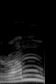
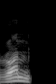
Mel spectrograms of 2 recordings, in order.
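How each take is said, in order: First: The syllable ends with a nasal m sound. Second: The syllable ends with a plain n sound. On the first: The speaker calls it right. "রম বলবো" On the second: The speaker calls it wrong. "মূলত উচ্চারণ হয় কি র দুই জবর রন"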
